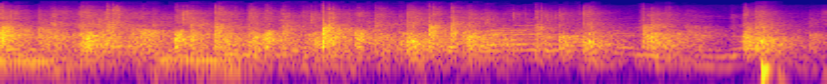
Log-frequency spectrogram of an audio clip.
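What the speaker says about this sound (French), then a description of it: "Au nom de Jésus-Christ, acclamons très fort le Seigneur." A church congregation at a French-language online worship service claps steadily and cheers as a crowd, a loud, continuous wash of applause with voices mixed in.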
